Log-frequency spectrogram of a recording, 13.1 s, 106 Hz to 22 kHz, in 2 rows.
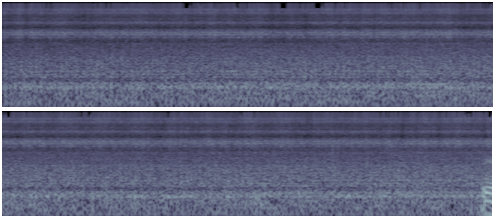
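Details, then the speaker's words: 36-inch View Fan industrial ceiling fan, mid-to-late 1980s, 5-speed wall control, at higher speed (about 260 rpm at top): soft steady hiss with airy rush, no knocks; poor-quality bearings noisy, worsening as fan speed rises. "i'm gonna take it up the speed number two the bearing noise only gets worse the faster the fan goes"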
